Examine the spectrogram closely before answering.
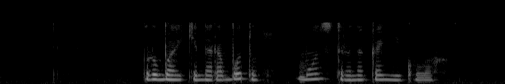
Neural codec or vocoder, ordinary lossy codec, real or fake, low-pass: none; MP3, 64 kbps; real; 7.2 kHz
